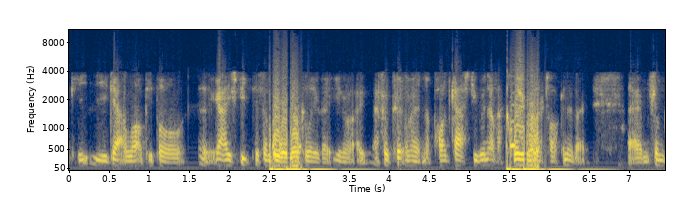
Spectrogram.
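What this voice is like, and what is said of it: Mild Scottish accent. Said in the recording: “I've certainly learned to moderate my accent a little bit ... I don't have a strong Scottish accent by any means”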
